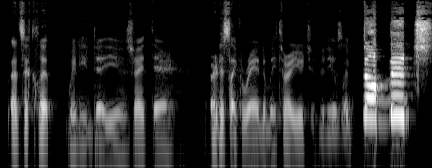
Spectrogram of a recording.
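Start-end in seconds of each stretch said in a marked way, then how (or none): 4.5-5.4 piercing shriek, very high and very loud. Showing how to use a crude word for impact: screaming. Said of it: "sorry for screaming that in your ear".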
